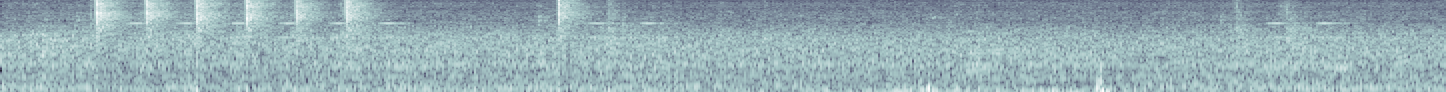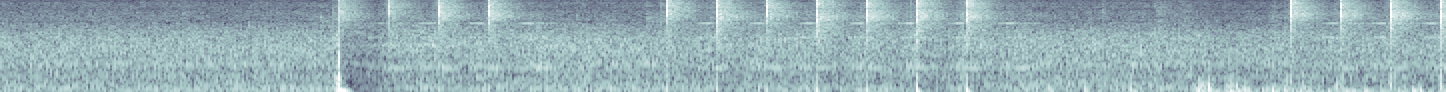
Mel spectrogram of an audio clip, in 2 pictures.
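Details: Pulses of a tattoo-removal laser during a laser tattoo removal session at a dermatology clinic: sharp, evenly spaced clicks in quick bursts over a low room hum, with one louder snap; patient warned of slight stinging.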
